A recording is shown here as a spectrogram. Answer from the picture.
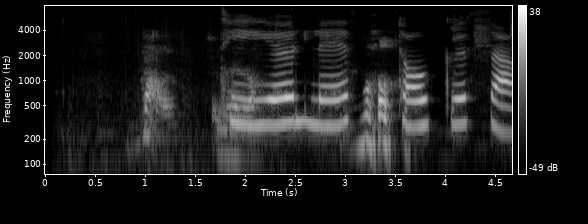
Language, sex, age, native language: Icelandic, female, 7, Icelandic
